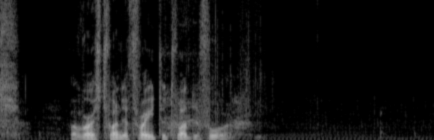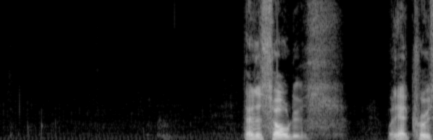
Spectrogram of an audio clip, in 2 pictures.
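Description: An elderly man speaks slowly and deliberately through a microphone, with long pauses.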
